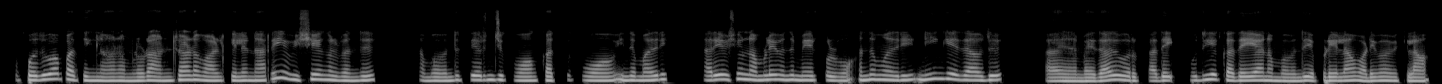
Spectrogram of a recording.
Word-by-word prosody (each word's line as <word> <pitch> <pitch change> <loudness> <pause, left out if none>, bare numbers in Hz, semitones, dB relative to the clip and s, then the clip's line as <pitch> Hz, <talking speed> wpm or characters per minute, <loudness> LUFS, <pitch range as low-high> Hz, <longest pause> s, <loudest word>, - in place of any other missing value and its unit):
ப - - -19
பொதுவா 220 +5 +3
பாத்தீங்கன்னா, 185 -5 +1
நம்மளோட 175 +1 +1
அன்றாட 210 +5 +1
வாழ்க்கைல 180 +1 0
நெறைய 265 +11 -1 0.2
விஷயங்கள் 215 -1 0
வந்து, 180 +3 +1 0.5
நம்ம 175 -1 -3
வந்து 175 +3 0
தெரிஞ்சுக்குவோம், 200 -3 0
கத்துக்குவோம், 185 -1 -1
இந்த 195 0 +2
மாதிரி 200 +4 +1 0.4
நெறைய 205 +3 +2
விஷயம் 230 +2 0
நம்மளே 210 +2 +2
வந்து 210 +1 +1
மேற்கொள்வோம், 190 -2 -2
அந்த 205 +3 +2
மாதிரி 200 -1 +1 0.2
நீங்க 260 +3 0
ஏதாவது 200 -1 +1 0.5
ஆ - - -2 0.2
நம்ம 155 0 +1
ஏதாவது 180 +6 +2
ஒரு 180 -2 0
கதை 170 +2 -1 0.2
புதிய 195 +5 0
கதையா 185 +1 +3
நம்ம 170 -2 +1
வந்து 165 +3 +1
எப்படியெல்லாம் 175 +2 +1
வடிவமைக்கலாம்? 170 0 0
190 Hz, 145 wpm, -26 LUFS, 175-205 Hz, 0.5 s, பொதுவா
